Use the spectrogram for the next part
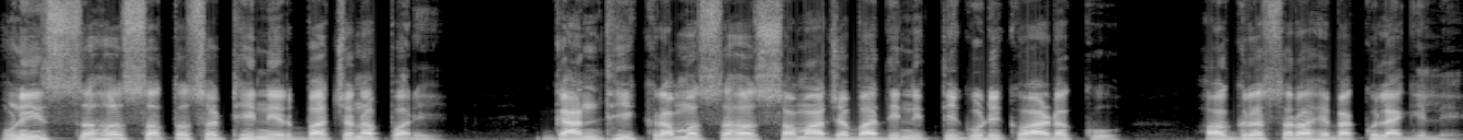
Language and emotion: Odia, neutral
